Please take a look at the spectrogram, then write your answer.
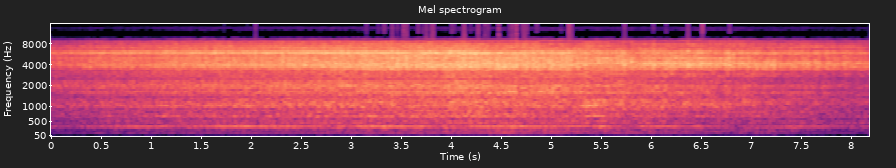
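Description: A blender runs steadily at high speed, pureeing cereal flakes in water with a loud, dense whirring roar and a faint steady hum underneath, constant for the whole stretch with no voices.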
